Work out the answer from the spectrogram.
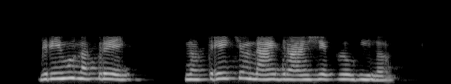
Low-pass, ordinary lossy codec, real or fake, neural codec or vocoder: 3.6 kHz; AAC, 32 kbps; fake; codec, 16 kHz, 2 kbps, FreqCodec, larger model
